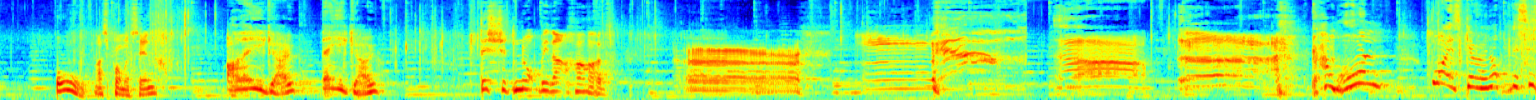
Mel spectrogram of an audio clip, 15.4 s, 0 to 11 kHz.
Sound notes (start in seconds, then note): 6.6 groaning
